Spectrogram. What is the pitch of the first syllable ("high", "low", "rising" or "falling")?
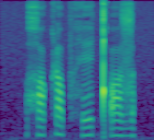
low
